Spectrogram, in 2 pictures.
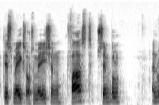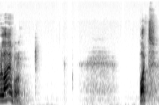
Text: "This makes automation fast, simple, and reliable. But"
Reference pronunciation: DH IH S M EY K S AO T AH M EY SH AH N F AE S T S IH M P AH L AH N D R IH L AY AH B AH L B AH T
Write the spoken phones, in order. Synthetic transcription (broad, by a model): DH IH S M EY K S AO T AH M EY SH AH N F AE S T S IH M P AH L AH N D R IH L AY AH B AH L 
